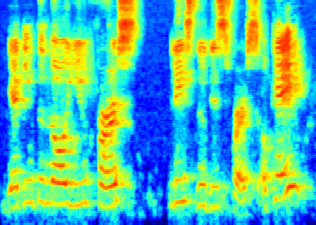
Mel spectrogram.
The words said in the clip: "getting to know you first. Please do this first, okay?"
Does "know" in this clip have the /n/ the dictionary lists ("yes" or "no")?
yes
